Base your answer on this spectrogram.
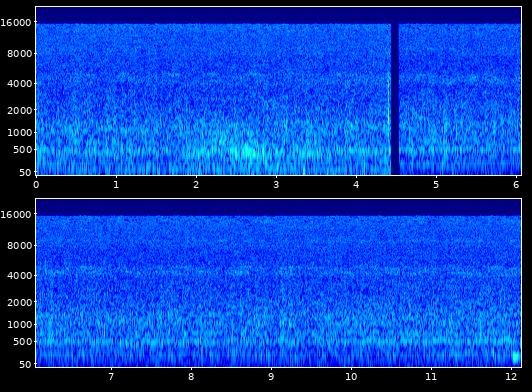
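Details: Honey bees at a hive entrance, a steady low droning hum of many wings filling the recording, with a brief click partway through and no other clear sounds.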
